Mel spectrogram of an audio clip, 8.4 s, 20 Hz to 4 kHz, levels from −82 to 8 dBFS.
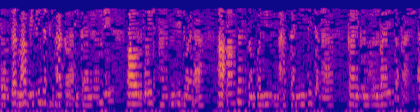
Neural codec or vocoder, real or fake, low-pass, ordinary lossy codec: none; real; 3.6 kHz; none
